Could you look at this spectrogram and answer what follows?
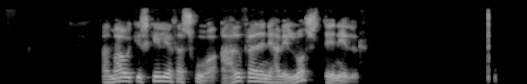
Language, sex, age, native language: Icelandic, male, 70-79, Icelandic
